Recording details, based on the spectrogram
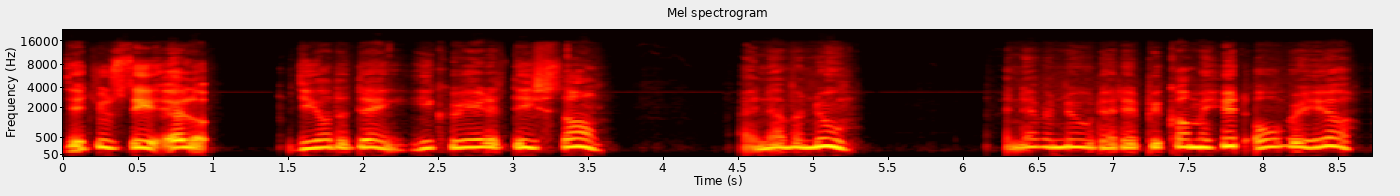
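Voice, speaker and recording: A man voicing an excitable, joking man with a put-on island-style accent, talking high and playful. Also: normal speed, creaky, pauses often, no echo. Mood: excited. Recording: dull lo-fi sound.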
